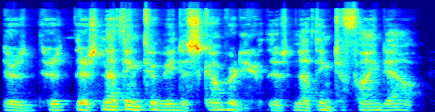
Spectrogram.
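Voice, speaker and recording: Male spiritual teacher, low register, calm gentle delivery, reflective and halting, off the cuff. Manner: halting, repeats words as he goes. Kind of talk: unscripted spiritual talk.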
